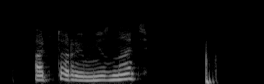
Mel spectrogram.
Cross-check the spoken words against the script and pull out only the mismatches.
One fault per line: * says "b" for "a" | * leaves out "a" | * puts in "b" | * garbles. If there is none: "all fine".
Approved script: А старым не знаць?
all fine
